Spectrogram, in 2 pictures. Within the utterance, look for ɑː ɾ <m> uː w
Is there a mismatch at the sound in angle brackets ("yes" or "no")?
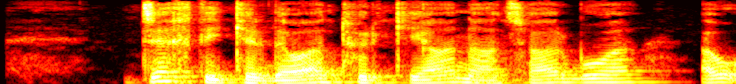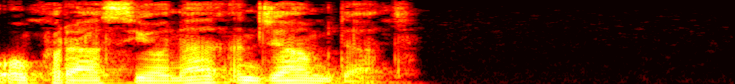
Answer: yes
